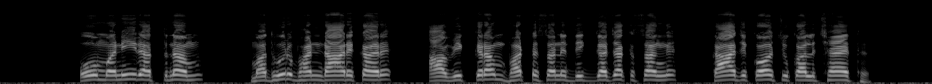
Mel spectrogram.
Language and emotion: Maithili, neutral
